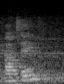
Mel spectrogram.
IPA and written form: ˈkʌtɪŋ (cutting)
